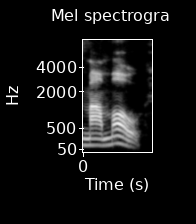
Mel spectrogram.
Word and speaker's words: Mamo: It's Mamo. Mamo. Some people have been doing Momo. It's not Momo, it's Mamo.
